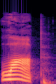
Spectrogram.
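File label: "lop", British English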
